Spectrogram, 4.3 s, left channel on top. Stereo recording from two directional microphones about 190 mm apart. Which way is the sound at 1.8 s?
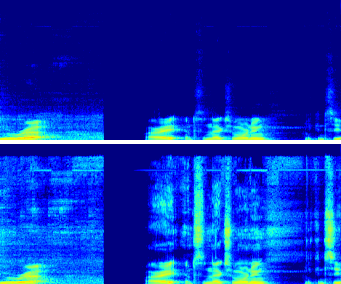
20° right (ahead or behind).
